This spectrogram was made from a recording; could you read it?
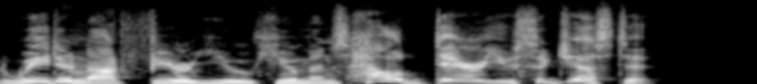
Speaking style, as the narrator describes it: Maneran angrily shouted

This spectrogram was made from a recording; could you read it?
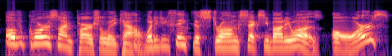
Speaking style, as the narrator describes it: The centaur erupted in laughter and said

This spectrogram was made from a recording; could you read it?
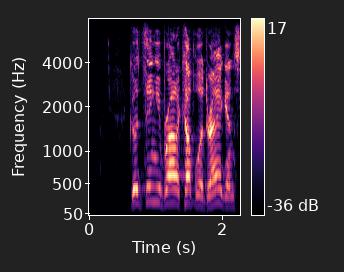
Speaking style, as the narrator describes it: laughed Juice

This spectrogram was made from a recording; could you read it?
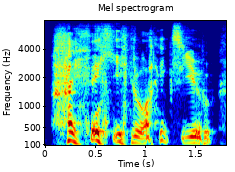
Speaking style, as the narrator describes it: laughed Rosera

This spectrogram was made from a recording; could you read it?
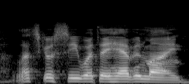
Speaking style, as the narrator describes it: he grumbled

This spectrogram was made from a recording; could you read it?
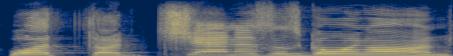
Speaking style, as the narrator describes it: shouted Jarvis

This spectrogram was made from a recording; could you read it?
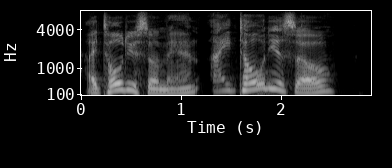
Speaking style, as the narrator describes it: Janice was giggling now, and at risk of erupting into full-fledged laughter while shaking his head and repeating

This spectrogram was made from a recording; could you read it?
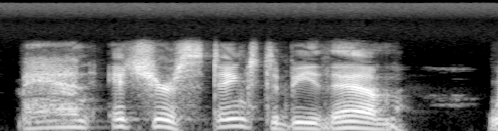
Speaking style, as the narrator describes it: whispered Janus when they were far enough away not to be overheard

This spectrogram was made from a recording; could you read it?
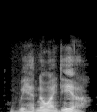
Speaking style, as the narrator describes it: whispered Elisa

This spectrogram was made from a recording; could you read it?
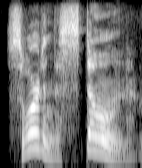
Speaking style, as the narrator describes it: muttered Merlin with approval

